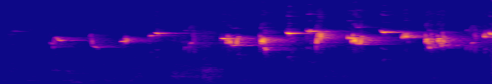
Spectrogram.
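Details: Yellow-vented bulbul singing: spaced whistled notes speed up into a rapid, bubbling sequence of short downslurred phrases, growing louder toward the end.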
